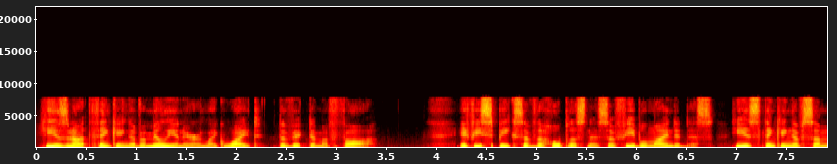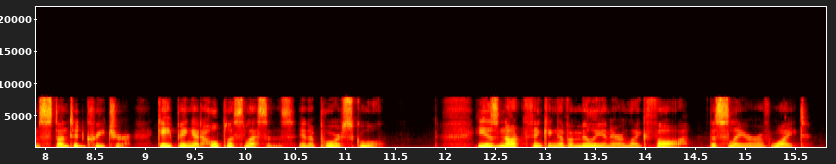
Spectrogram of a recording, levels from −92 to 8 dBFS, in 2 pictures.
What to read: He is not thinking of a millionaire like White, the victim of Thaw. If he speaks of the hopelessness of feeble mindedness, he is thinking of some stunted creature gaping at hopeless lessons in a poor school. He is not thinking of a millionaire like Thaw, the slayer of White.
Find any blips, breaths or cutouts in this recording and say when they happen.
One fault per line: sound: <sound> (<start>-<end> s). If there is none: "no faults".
no faults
